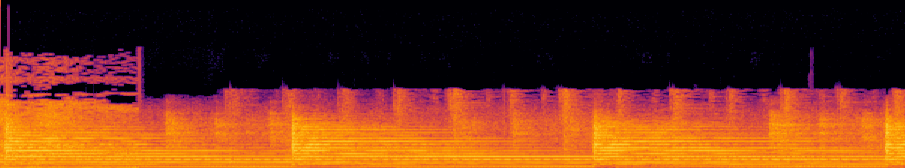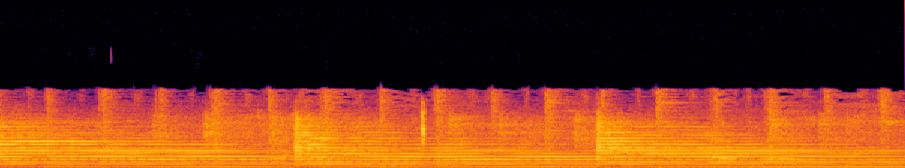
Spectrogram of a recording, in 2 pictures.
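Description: Church bell tolling, struck about every two seconds, each stroke ringing on into the next.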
